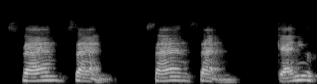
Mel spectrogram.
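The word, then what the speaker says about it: 三: And how is 3 pronounced? San, San.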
